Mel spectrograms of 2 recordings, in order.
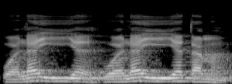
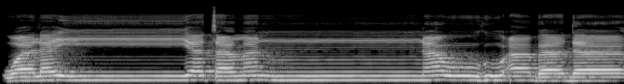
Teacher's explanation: Ini kan berarti tidak ada dengungan. Jadi kita jeda dulu 2 harokat untuk dengung. Walayya, jadi didengungkan dulu di rongga hidung.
